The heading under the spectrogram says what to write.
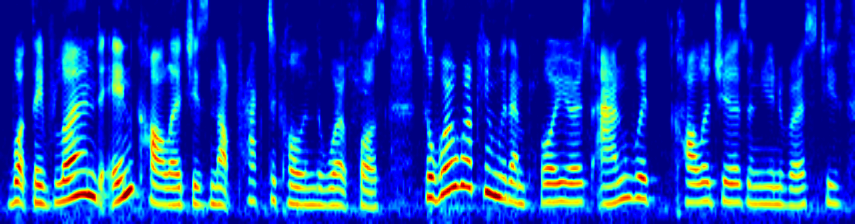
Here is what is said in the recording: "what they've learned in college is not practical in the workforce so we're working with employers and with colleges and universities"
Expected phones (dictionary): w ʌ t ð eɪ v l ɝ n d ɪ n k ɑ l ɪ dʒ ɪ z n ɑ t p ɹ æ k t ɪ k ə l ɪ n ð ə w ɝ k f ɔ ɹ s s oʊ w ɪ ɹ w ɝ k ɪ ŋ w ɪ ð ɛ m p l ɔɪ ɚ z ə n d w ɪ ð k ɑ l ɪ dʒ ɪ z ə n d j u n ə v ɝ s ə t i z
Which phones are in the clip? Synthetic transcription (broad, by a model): w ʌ t ð eɪ v l ɝ n d ɪ n k ɑ l ɪ dʒ ɪ z n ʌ t p ɹ æ k t ɪ k ə l ɪ n ð ə w ɝ k f ɔ ɹ s s oʊ w ɪ ɹ w ɝ k ɪ ŋ w ɪ ð ɛ m p l ɔɪ ɚ z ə n w ɪ ð k ɑ l ɪ dʒ ɪ z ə n j u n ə v ɝ s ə t i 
